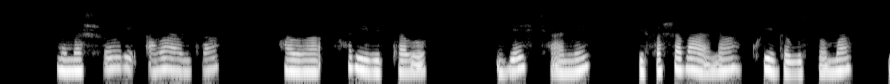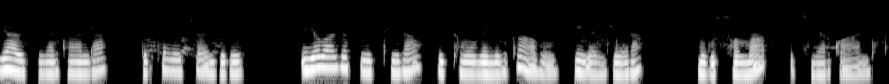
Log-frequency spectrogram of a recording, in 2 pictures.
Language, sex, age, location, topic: Kinyarwanda, female, 25-35, Nyagatare, education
